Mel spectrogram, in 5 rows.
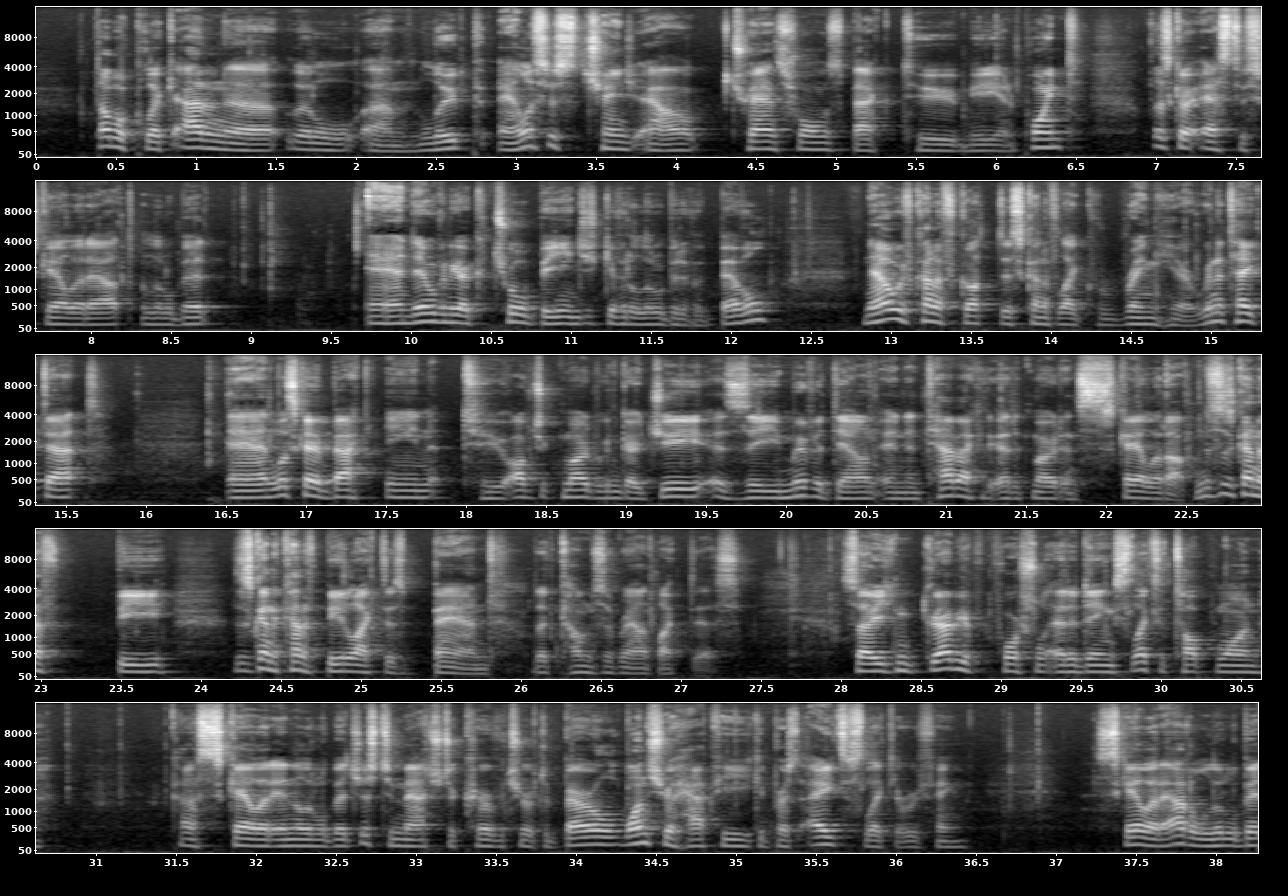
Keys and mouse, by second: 1.1 s, 2.1-3.2 middle drag, 3.2-8.1 drag, 6.7 s, 8.1-14.1 middle drag, 10.4 ctrl+b, 13.4 z, 14.1-20.4 drag, 16.4 Tab, 18.8 g, 20.4-28.6 middle drag, 20.7 Tab, 21.2 s, 22.1 z, 26.9 s, 28.6 click, 28.7 middle click, 29.3 alt+a, 29.8 alt+shift+click, 30.1 s, 34.8 click, 35.4-38.2 middle drag, 35.4 a, 37.5 s.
